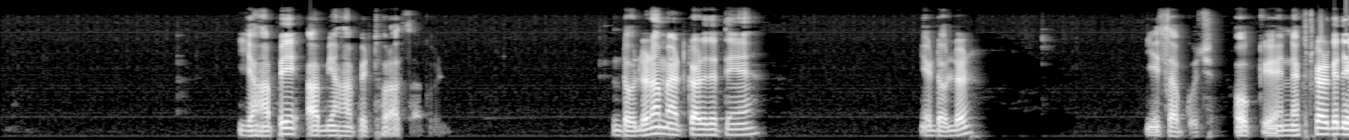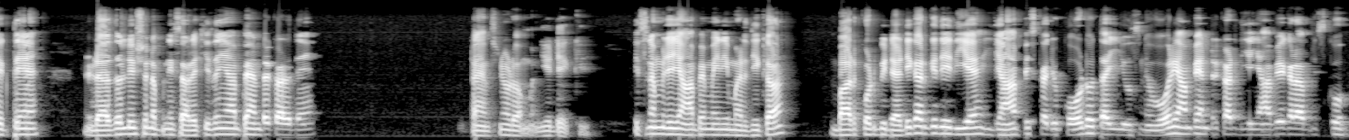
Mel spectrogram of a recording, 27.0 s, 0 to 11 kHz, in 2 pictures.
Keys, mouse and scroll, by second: 4.5 shift+5, 5.5 Return, 8.2 shift+4, 12.7 click, 16.2 click, 18.8-19.1 scroll down 1, 19.1-19.6 scroll up 1, 21.7-22.0 scroll down 1, 23.3 scroll up 1, 25.6 scroll down 1.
